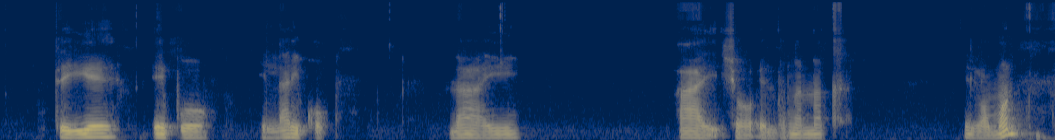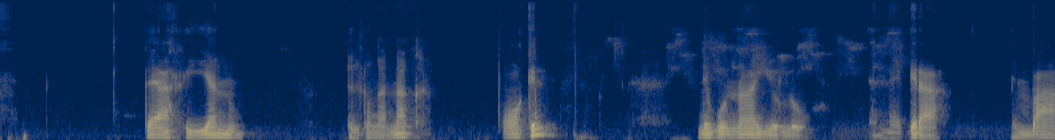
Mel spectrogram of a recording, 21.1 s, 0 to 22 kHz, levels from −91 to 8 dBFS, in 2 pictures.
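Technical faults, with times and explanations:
Throughout: Opus compression, heard as a hoarse, grainy roughness on the speech, likely from the codec's hybrid speech mode at a rate near 16 kbps. On a spectrogram, the upper bands look smeared and noise-filled rather than holed, with content reaching 20.2 kHz.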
